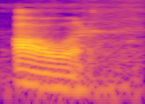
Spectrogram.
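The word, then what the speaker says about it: hour: प्रयोग होगा honest man एन आवर ओ आ रहा है भले इसका स्पेलिंग एच है ठीक है लेकिन ओ आ रहा है आवर आवर आवर तो ये क्या हो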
